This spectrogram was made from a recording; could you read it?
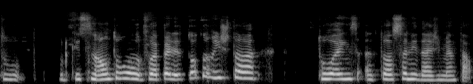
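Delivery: ordinary talk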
